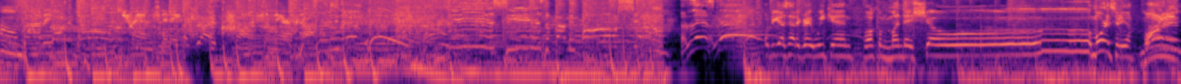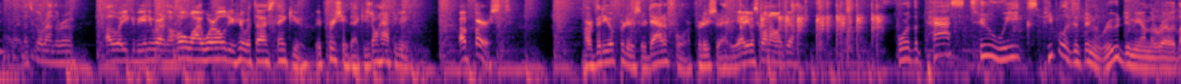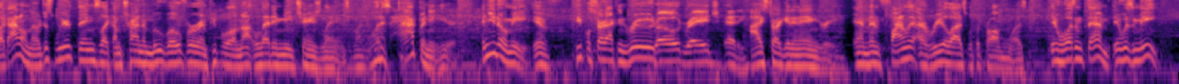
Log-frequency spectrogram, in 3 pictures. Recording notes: He called into the show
